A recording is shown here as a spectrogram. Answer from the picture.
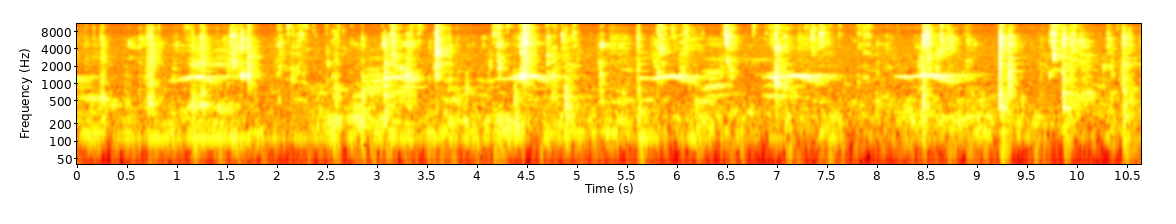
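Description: Quiet close-up chewing of a person eating with the fingers, broken by many short sharp clicks and wet smacks.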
